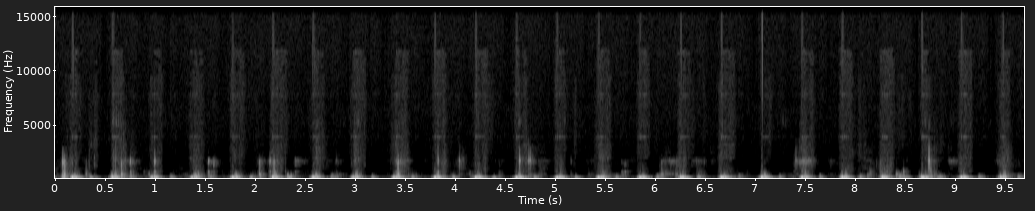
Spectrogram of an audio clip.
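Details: Live heartbeat sound during an ECG exercise stress test: rapid, regular low thumps at about 150 beats per minute.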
